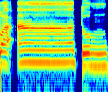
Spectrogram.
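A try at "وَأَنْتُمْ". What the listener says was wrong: Wa antum tipis lagi, enggak ang. Pangkal lidahnya jangan menempel. Wa antum.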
